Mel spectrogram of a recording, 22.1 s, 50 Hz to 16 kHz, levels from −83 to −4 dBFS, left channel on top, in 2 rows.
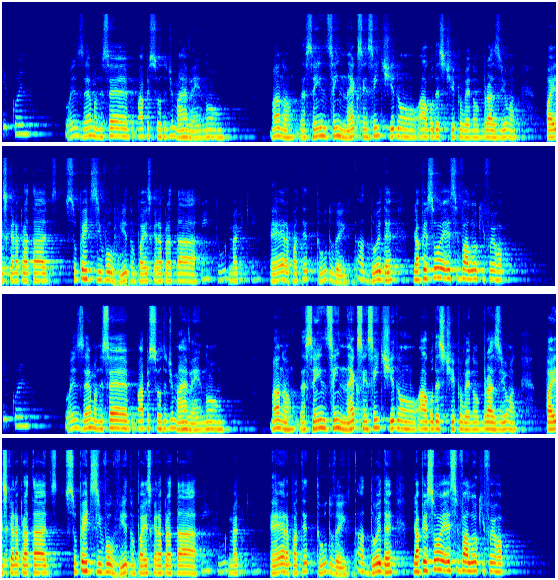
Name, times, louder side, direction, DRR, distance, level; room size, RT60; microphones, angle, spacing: voice 1, 0.0-0.6 8.4-8.7 15.1-16.3, equal, 15° left, 5 dB, 1.1 m, -41 dB
voice 2, 1.3-4.5 5.4-10.3 10.9-15.0 15.6-15.8 16.4-18.9 19.3-21.1, right 3 dB, 35° right, 15 dB, 0.4 m, -24 dB
sound 1, 10.8-11.0 13.0-14.1, equal, 65° left, 3.1 m, -49 dB
24.0 x 8.3 x 6.4 m, 1.3 s
head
